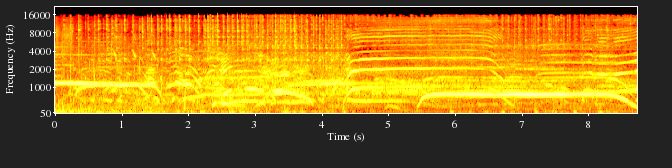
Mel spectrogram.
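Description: A mix of voices calling and shouting over one another, with several long drawn-out yells.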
